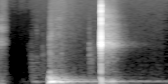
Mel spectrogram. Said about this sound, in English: Damn, could you hear the reverb in that? That was actually real good. I know. I was like, did he just turn on his Switch and just connect the Joy-Cons?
